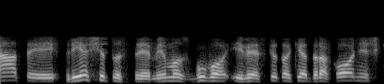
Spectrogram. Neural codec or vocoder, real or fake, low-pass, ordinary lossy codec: codec, 24 kHz, 0.9 kbps, DualCodec; fake; 3.6 kHz; MP3, 24 kbps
